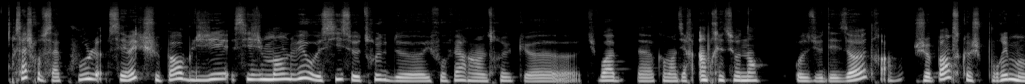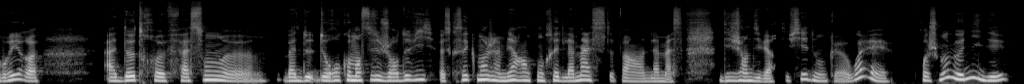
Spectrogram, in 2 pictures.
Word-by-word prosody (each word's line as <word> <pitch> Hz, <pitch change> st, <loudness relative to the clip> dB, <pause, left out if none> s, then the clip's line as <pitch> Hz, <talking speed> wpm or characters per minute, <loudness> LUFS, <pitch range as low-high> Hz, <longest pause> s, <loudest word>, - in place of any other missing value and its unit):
ça 285 Hz, -, +2 dB
je -, -, -5 dB
trouve 250 Hz, -, -2 dB
ça 170 Hz, 0 st, -3 dB
cool, 230 Hz, +8 st, 0 dB
c'est 210 Hz, -4 st, 0 dB
vrai 250 Hz, +7 st, +4 dB
que -, -, -15 dB
je -, -, -5 dB
suis 200 Hz, -, -2 dB
pas 220 Hz, +8 st, +2 dB
obligée 220 Hz, +1 st, +2 dB
si 225 Hz, +2 st, 0 dB
je 230 Hz, -, +5 dB
m'enlevais 240 Hz, +4 st, +5 dB
aussi 235 Hz, -2 st, +1 dB
ce 225 Hz, -4 st, -1 dB
truc 205 Hz, +4 st, 0 dB
de 160 Hz, -2 st, 0 dB
il 155 Hz, -, -3 dB
faut 170 Hz, +1 st, -6 dB
faire 195 Hz, +3 st, -2 dB
un 165 Hz, -2 st, -1 dB
truc, 170 Hz, 0 st, -7 dB
heu, 145 Hz, +5 st, -4 dB
tu -, -, -21 dB
vois? 180 Hz, 0 st, +3 dB, 0.2 s
Heu, 155 Hz, 0 st, -3 dB
comment 165 Hz, -1 st, -3 dB
dire? 170 Hz, 0 st, -5 dB
Impressionnant 190 Hz, -2 st, +2 dB, 0.3 s
aux 165 Hz, -, 0 dB
yeux 155 Hz, -1 st, -3 dB
des 150 Hz, +1 st, -3 dB
autres, 245 Hz, -, +3 dB, 0.3 s
je 180 Hz, -, 0 dB
pense 250 Hz, -, +2 dB
que 205 Hz, -, -1 dB
je 180 Hz, -, -6 dB
pourrais 195 Hz, +5 st, +1 dB
m'ouvrir, 205 Hz, 0 st, +3 dB
heu, 155 Hz, 0 st, +1 dB, 0.7 s
à 165 Hz, -, 0 dB
d'autres 185 Hz, 0 st, +3 dB
façons, 175 Hz, +4 st, +1 dB
heu, 160 Hz, -3 st, -2 dB, 0.3 s
bah, 170 Hz, +1 st, +2 dB
de 170 Hz, 0 st, +2 dB
de 185 Hz, 0 st, 0 dB
recommencer 185 Hz, +2 st, +3 dB
ce 205 Hz, -, +4 dB
genre 175 Hz, -2 st, +1 dB
de 205 Hz, +4 st, +1 dB
vie. 220 Hz, +1 st, -1 dB
Parce 155 Hz, 0 st, -4 dB
que -, -, -17 dB
c'est 210 Hz, -, +1 dB
vrai -, -, -1 dB
que 215 Hz, -, -1 dB
moi 220 Hz, -, +6 dB
j'aime 185 Hz, -4 st, +2 dB
bien 195 Hz, +4 st, +3 dB
rencontrer 185 Hz, 0 st, 0 dB
de 160 Hz, -, -5 dB
la 160 Hz, 0 st, 0 dB
masse, 200 Hz, 0 st, 0 dB
enfin, 150 Hz, -5 st, -4 dB
de 140 Hz, -, -7 dB
la 145 Hz, -, -3 dB
masse, 145 Hz, -, -7 dB, 0.4 s
des 170 Hz, 0 st, -3 dB
gens 175 Hz, 0 st, +2 dB
diversifiés 165 Hz, -, -3 dB
donc, 170 Hz, -6 st, -4 dB
heu, -, -, -5 dB
ouais! 225 Hz, -, -2 dB, 0.3 s
Franchement 220 Hz, -, -1 dB
bonne 250 Hz, 0 st, +5 dB
idée. 210 Hz, -3 st, +1 dB
185 Hz, 230 wpm, -19 LUFS, 165-215 Hz, 0.7 s, moi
